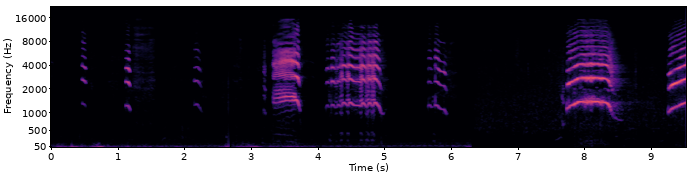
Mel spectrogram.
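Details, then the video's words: Chimpanzee vocalising: faint, thin, high notes spaced about half a second apart, then loud, harsh, harmonic screams in separate bursts; quiet pauses lie between the bursts. "Chimpanzee sounds"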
